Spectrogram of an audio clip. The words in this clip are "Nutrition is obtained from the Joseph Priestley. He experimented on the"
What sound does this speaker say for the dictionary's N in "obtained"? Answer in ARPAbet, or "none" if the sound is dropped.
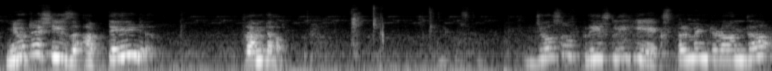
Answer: L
